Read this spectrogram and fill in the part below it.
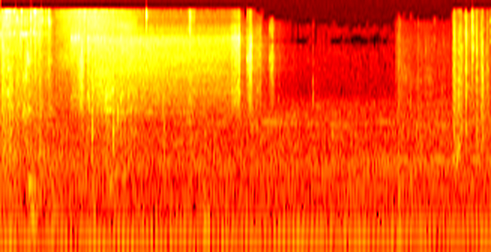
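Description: A short chime sounds as a small item is picked up.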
